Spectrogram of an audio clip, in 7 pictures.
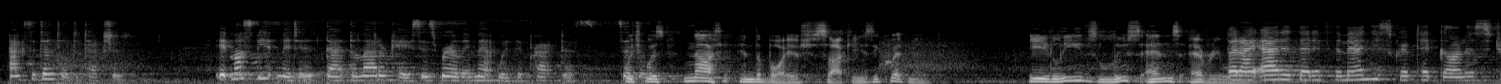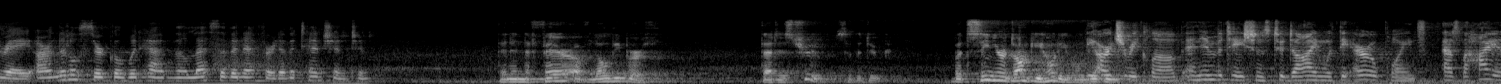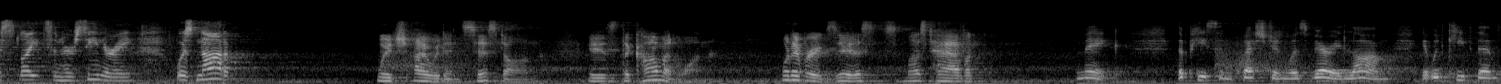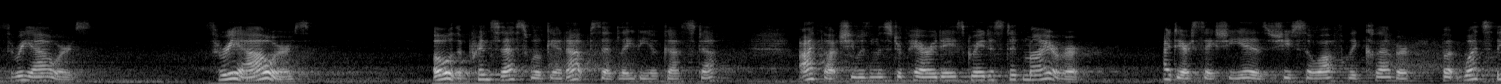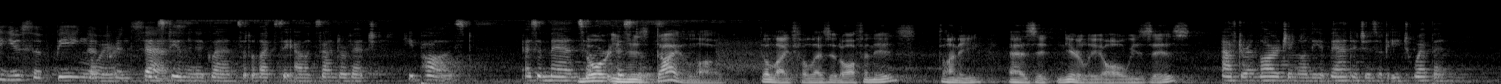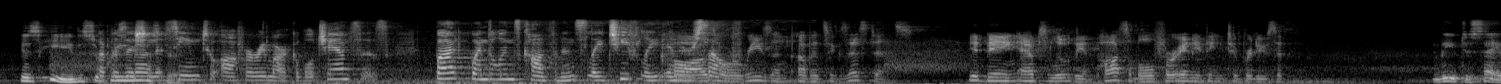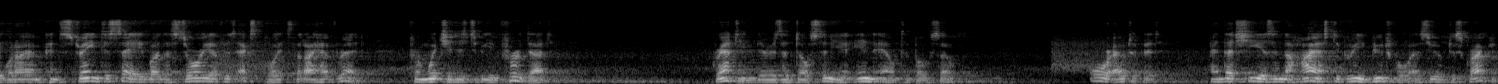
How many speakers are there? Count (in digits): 6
